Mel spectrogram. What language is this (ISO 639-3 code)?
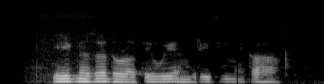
urd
